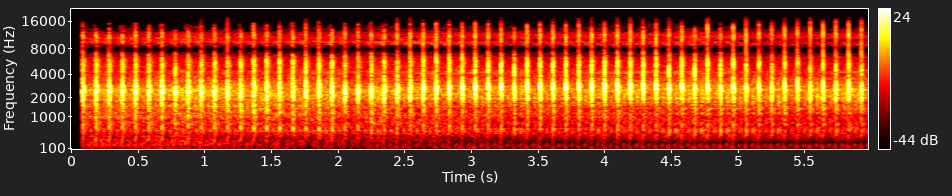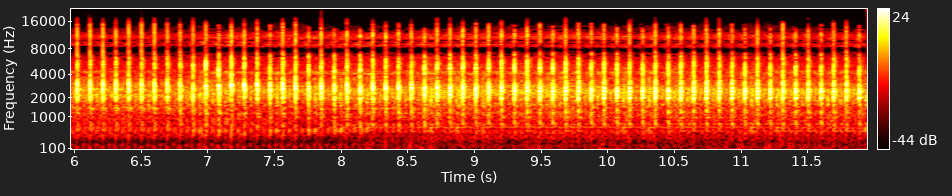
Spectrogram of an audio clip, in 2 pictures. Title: Honda Accord Engine Knocking 2.3 liter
